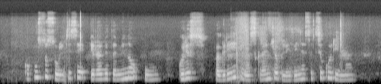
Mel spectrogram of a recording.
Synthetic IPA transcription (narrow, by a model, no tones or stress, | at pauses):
koːpʊst̪usʊlʲt̪ʲɪsʲɛiːɾɐʋʲɪt̪ɐmʲɪnoːuː | kʊɾʲɪs | pɐɡɾʲɛɪt̪ʲɪnɐskɾɐnʲd͡ʒʲoːɡlʲɛɪʋʲɪnʲeːsɐt̪ʲsʲɪkuːɾʲɪmoː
